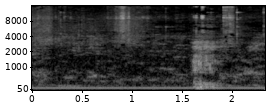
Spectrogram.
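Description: A pause in a man's speech through a public-address system: the sound system's steady low hum under faint background noise, with one brief voice-like sound near the end.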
